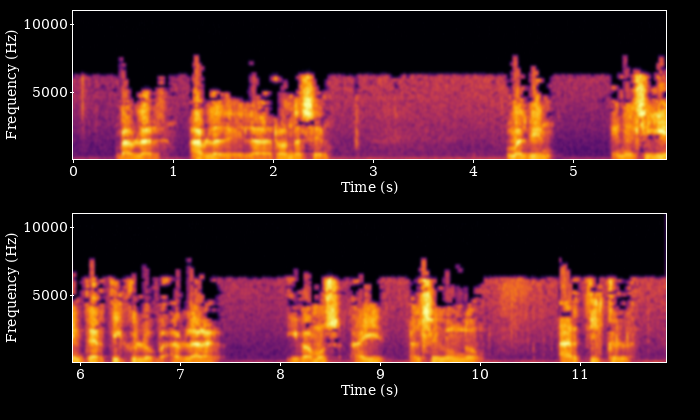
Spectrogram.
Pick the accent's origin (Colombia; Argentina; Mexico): Mexico; para que nos vayamos acostumbrando al papel que nos corresponderá como mexicanos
